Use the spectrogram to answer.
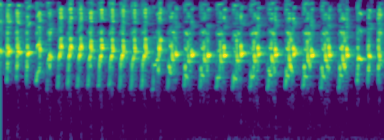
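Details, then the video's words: Fighter lovebird in long ngekek: fast, steady chattering of buzzy, high, slightly trilled notes, about six per second, unbroken throughout. "Love Bird Ngekek Panjang"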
